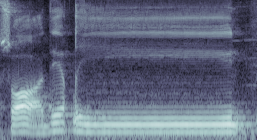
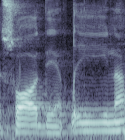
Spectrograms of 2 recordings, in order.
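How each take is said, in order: First: صادقین held very slowly, voice and breath cut off at the end; pausal form. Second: صادقین said slowly, ending drawn on; reading without pause. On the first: Teacher showing the stop on صادقین. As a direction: stop fully on the last letter of صادقین. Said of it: "آگے وقف". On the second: Teacher reading صادقین without a pausal stop. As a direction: join صادقین smoothly, no stop. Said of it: "کوئی وقف نہیں کریں گے". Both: Shown as a demonstration.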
